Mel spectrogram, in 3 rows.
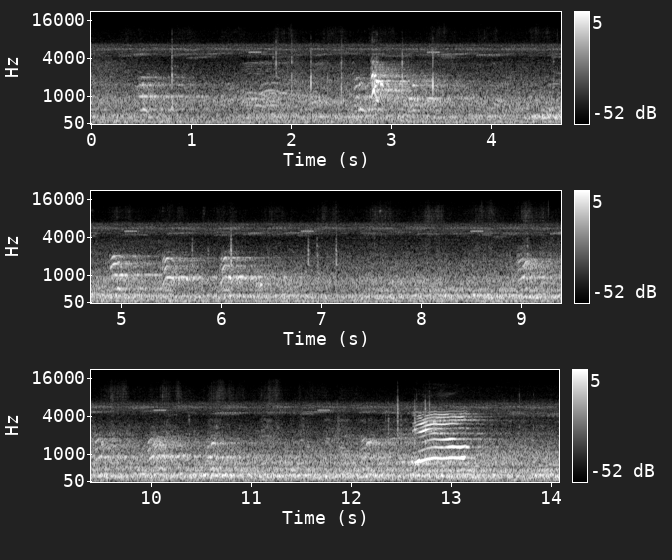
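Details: Whining from Maci, a 7-month-old German Shepherd in training at Raleigh Durham: repeated short nasal whimpers in separate bursts, ending in a sharper rising squeal, with soft human speech and room noise underneath.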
